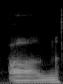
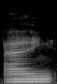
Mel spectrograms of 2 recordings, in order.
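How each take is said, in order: First: The vowel is a back 'o' sound. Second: The vowel is a front 'a' sound. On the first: This is how the live-action film says the name. The speaker calls it wrong. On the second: This is how the cartoon says the name. The speaker calls it right. "that's not how they pronounce it in the show"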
